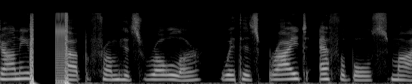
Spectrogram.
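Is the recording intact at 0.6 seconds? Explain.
No. From 0.30 to 0.68 s a cable pulled and plugged in cuts the speech: a pop, about 0.32 s of near silence, then a brief 60 Hz buzz as the tip reconnects. That buzz sets it apart from a plain dropout.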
